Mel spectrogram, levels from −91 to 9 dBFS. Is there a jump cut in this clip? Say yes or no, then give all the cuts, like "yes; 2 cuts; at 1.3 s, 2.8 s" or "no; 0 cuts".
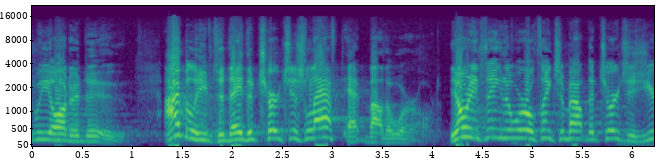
yes; 1 cut; at 4.1 s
